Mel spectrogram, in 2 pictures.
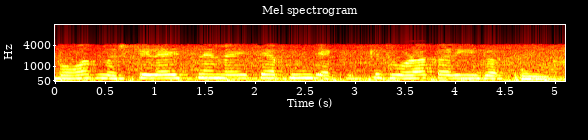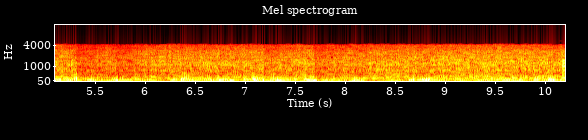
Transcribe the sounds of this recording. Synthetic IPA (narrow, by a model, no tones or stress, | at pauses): bɔɦʊt̪mʊʃkɪlɦɛɪslemɛ̃ɪseɐpnibɛːkɪkket̪ʰoːɽakɐɾiːbɾɐkʰũŋɡaː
